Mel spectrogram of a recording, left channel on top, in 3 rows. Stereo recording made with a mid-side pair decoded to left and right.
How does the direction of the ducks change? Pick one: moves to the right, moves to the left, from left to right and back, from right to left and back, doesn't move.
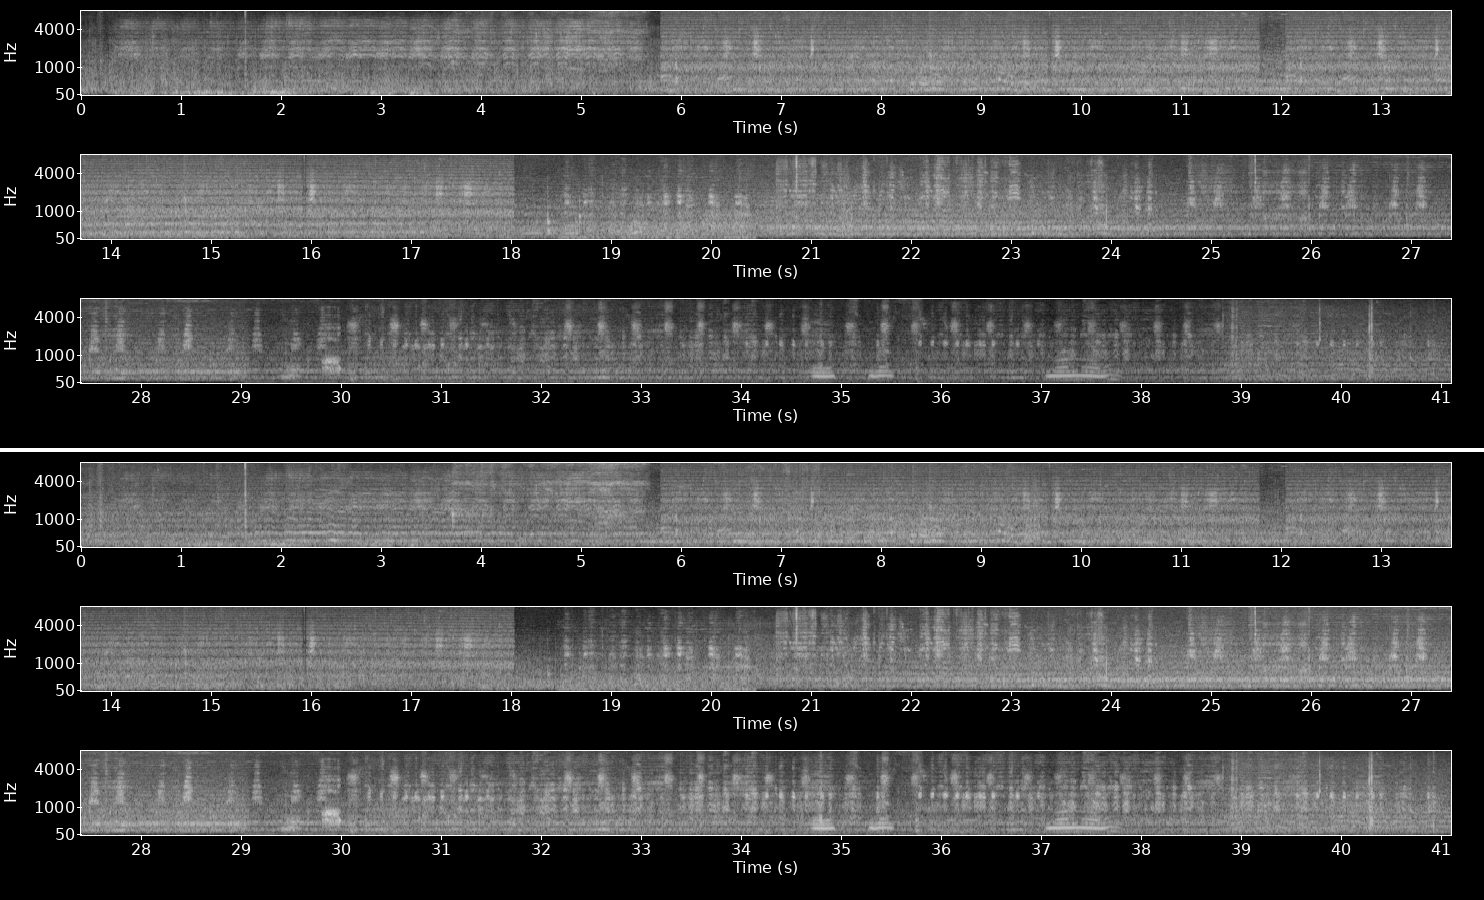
moves to the right.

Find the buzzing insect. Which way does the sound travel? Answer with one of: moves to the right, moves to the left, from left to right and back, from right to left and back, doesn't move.
from right to left and back.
